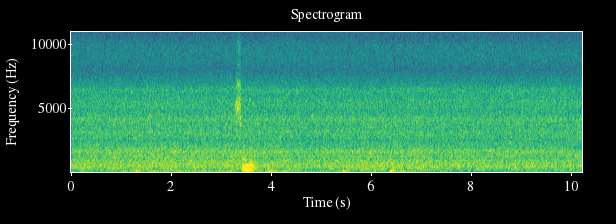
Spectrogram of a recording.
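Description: Steady hum and hiss of a running fan.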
